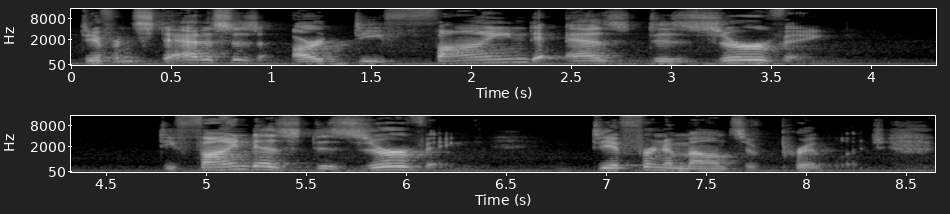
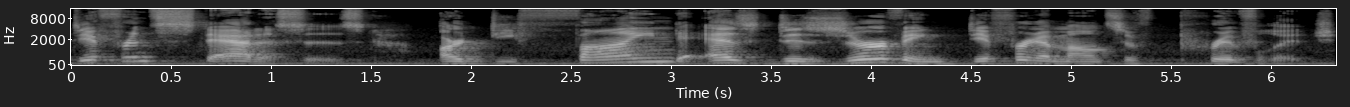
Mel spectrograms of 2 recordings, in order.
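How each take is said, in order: First: It is said slowly. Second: It is said at normal speed.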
